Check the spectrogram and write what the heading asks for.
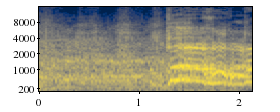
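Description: A person bursting into loud laughter a little past halfway through, after a quieter first second.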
